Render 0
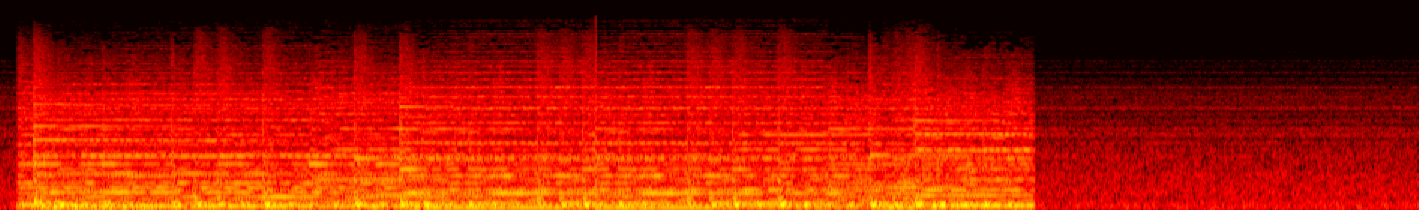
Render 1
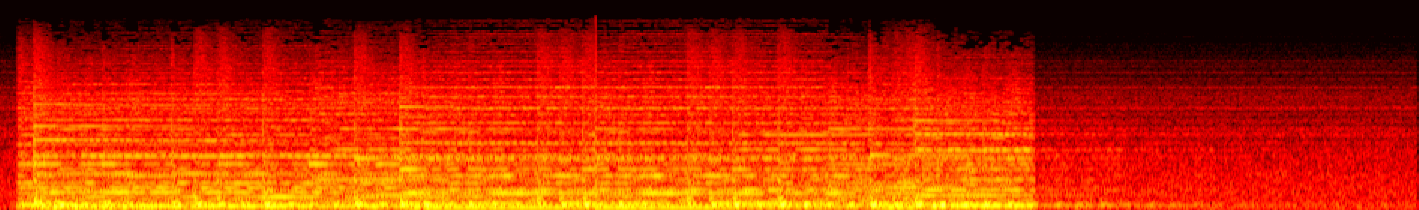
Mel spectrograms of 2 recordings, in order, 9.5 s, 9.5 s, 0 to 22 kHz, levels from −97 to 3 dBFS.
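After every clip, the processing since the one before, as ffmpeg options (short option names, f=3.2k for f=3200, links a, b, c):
-filter_complex "[0:a]asplit=2[a][b];[b]adelay=617,lowpass=f=2k:p=1,volume=-19dB,asplit=2[c][d];[d]adelay=617,lowpass=f=2k:p=1,volume=0.47,asplit=2[e][f];[f]adelay=617,lowpass=f=2k:p=1,volume=0.47,asplit=2[g][h];[h]adelay=617,lowpass=f=2k:p=1,volume=0.47[i];[a][c][e][g][i]amix=inputs=5:normalize=0,volume=7.5dB"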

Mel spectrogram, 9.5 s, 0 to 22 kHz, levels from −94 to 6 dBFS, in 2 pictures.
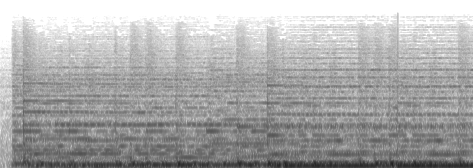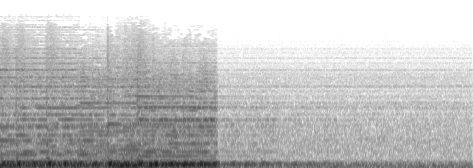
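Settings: -af "asubboost=boost=10.5:cutoff=78,volume=-1dB"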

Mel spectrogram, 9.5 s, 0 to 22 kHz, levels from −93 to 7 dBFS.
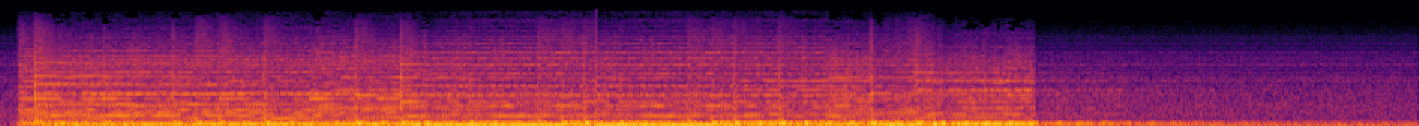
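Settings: -af "acompressor=threshold=-15dB:ratio=4,volume=7dB"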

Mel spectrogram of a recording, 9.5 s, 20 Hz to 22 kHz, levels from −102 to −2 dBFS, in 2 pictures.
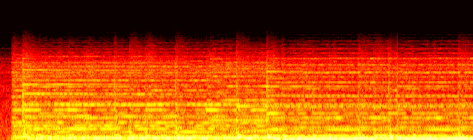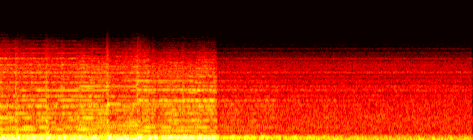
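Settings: -af "lowpass=f=3.6k:w=0.5412,lowpass=f=3.6k:w=1.3066,volume=-3.5dB"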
